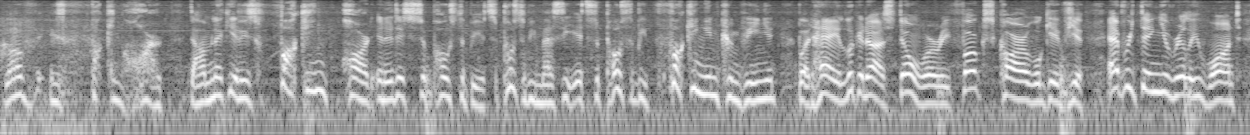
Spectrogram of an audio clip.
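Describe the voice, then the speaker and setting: A man's voice: high voice, expressive, normal speed, few pauses, slight background noise. An actor playing a disillusioned, agitated head engineer and family man in an audio drama, swearing with bitter sarcasm. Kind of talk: naturalistic audio drama acting.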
